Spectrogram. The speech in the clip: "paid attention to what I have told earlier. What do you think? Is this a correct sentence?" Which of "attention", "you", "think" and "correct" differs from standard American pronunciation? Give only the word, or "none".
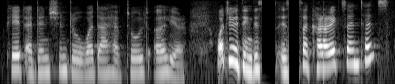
think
